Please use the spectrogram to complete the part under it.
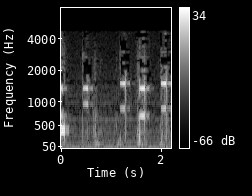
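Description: Telephone keypad tones beep as a number is dialed: a series of short, evenly spaced dual-pitched blips separated by brief pauses, with faint background hiss between presses.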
